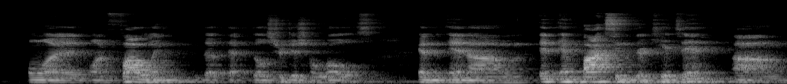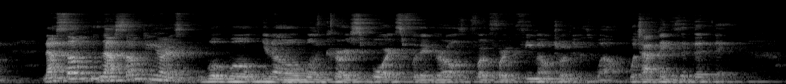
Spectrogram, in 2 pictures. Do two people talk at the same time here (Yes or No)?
No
